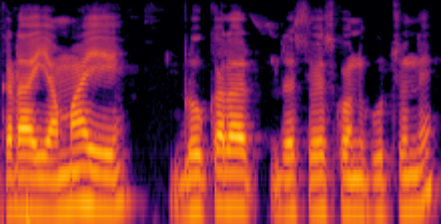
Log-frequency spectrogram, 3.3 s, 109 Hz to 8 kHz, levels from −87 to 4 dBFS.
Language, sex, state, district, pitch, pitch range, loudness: Telugu, male, Telangana, Mahabubabad, 140 Hz, 135-145 Hz, -17 LUFS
